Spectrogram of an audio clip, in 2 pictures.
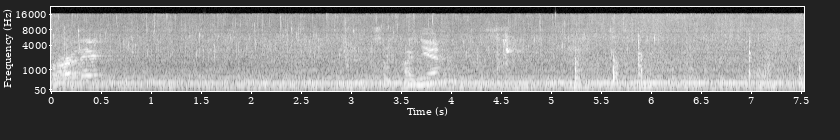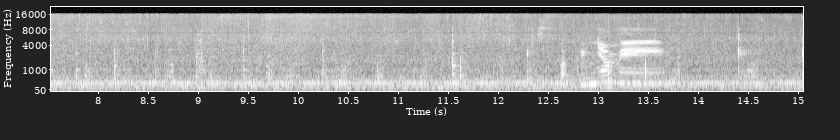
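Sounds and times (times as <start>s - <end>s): food sizzling in hot oil: 0.0s - 15.0s
wooden spoon stirring: 5.2s - 15.0s.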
